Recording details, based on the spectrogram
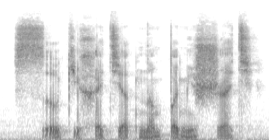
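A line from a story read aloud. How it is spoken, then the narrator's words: Through gritted teeth. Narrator (Russian): процедил Николай сквозь зубы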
